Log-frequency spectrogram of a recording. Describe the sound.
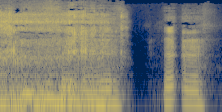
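A person speaks, then imitates snoring with two short voiced snorts in quick succession, the second slightly longer, each starting and stopping abruptly against silence.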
